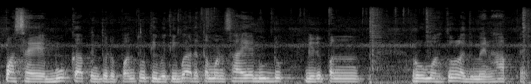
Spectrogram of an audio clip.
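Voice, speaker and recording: A man recounting his own eerie experience in a casual, animated way, often repeating phrases and addressing the listener. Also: medium pitch, fairly quick, slight background noise, poor audio. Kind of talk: casual first-person ghost story.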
